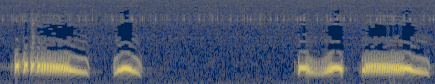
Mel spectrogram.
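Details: Spotted dove cooing, used to stimulate and train a decoy bird: a long, low, pulsed coo sliding downward, a short mellow note, then a two-part coo and another long falling phrase. No other sounds.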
